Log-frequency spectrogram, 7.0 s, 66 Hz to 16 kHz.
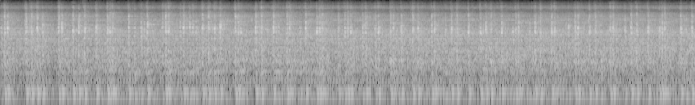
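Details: Mercury 50hp three-cylinder two-stroke outboard saved from junkyard, after full service, new switch box (old failed DVA test at about 230V) and clogged telltale hose cleared: steady even idle firing, no skips, runs great.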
